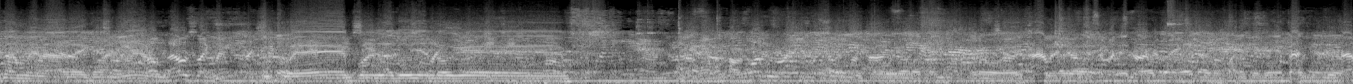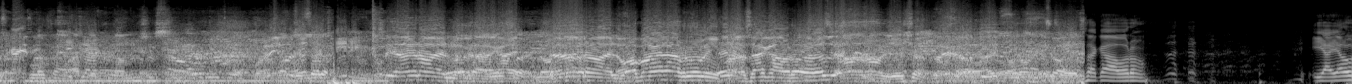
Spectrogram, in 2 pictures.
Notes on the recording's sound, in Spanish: Birra Live desde FOK Brewing Co. Nos presentamos en FOK Brewing Company en Caguas.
